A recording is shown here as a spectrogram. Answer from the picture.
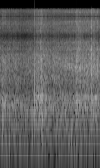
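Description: Hockey skate blades scraping and carving on the ice in a steady hiss, with two sharp knocks less than a second apart.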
